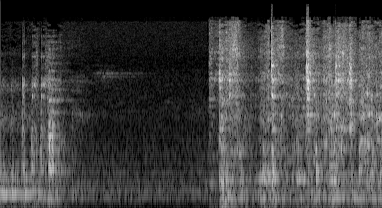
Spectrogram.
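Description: Clinking and scraping of a spoon against a pot while stirring starch and sugar for kunafa with cream, in quick irregular strokes, pausing briefly before resuming more vigorously.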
